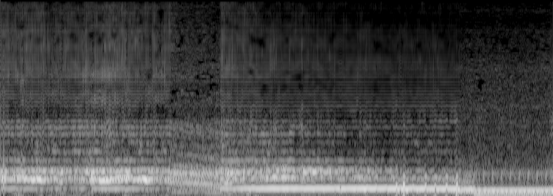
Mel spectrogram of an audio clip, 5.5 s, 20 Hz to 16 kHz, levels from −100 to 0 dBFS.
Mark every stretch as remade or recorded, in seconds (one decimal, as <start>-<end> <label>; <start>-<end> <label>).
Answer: 0.0-1.7 remade; 1.7-2.2 recorded; 2.2-4.6 remade; 4.6-5.5 recorded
